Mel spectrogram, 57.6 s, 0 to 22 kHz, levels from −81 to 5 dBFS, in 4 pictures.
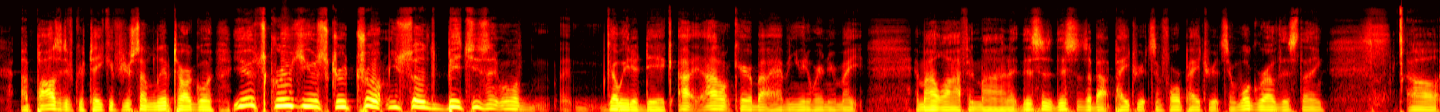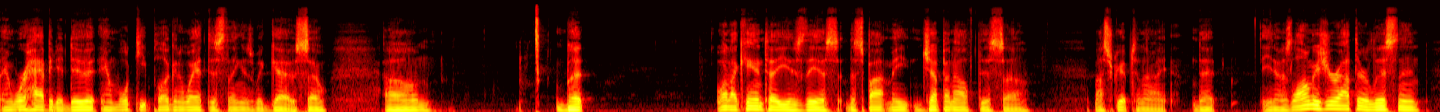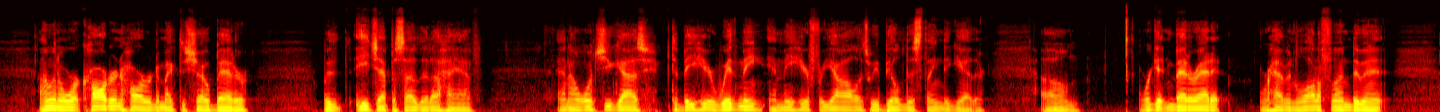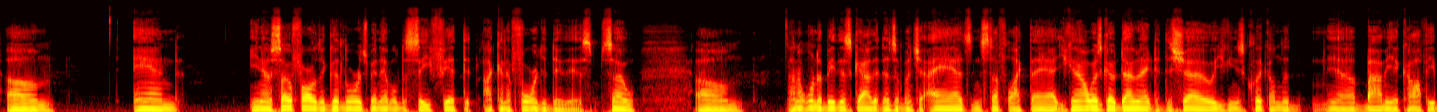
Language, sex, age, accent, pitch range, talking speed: English, male, 40-59, American, 90-105 Hz, 220 wpm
